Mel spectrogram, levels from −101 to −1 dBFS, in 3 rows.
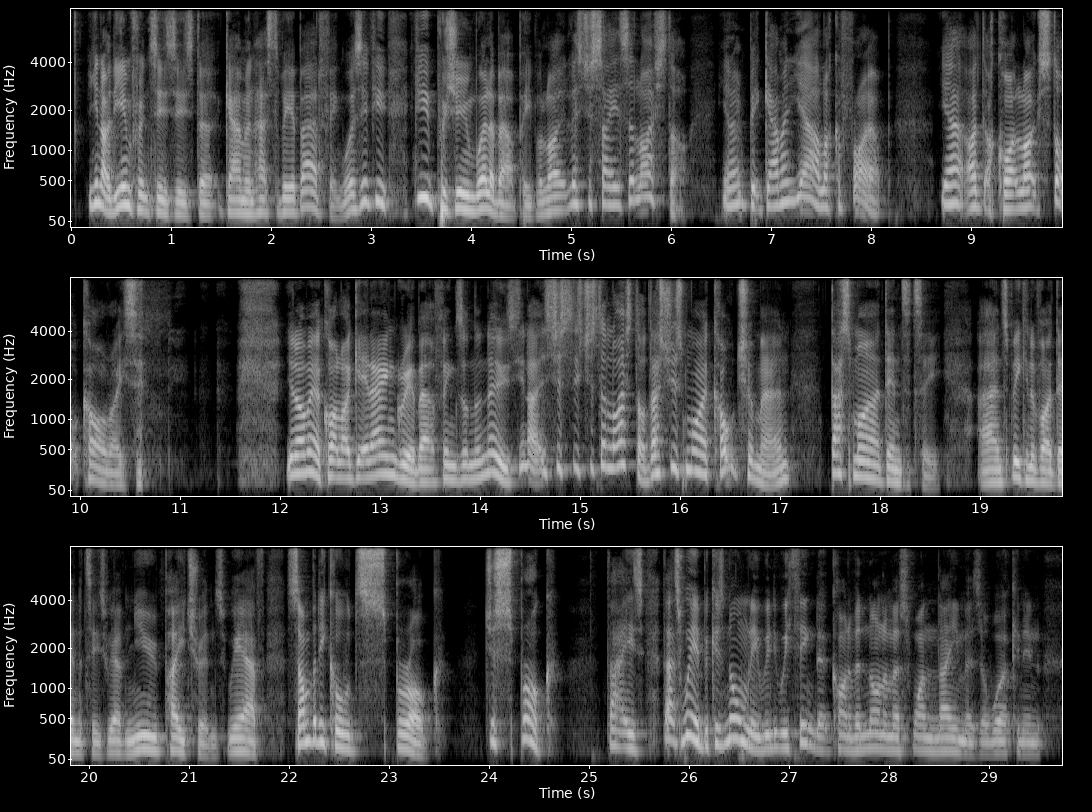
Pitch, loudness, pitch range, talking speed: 165 Hz, -30 LUFS, 130-210 Hz, 225 wpm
